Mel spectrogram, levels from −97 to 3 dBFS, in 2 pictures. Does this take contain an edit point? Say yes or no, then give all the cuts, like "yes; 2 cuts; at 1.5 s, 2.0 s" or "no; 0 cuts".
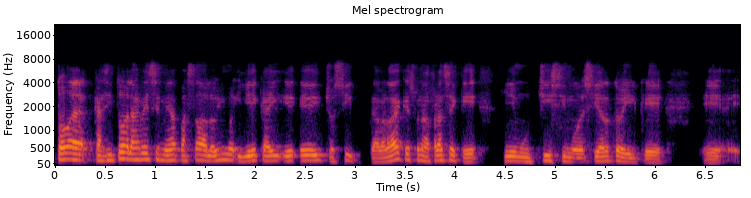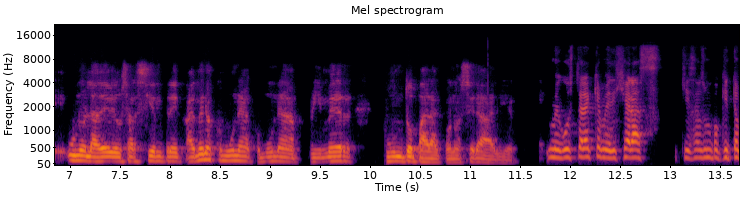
no; 0 cuts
